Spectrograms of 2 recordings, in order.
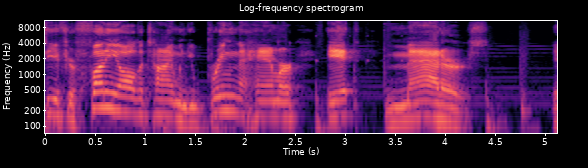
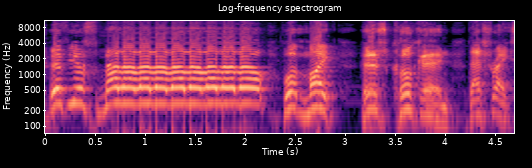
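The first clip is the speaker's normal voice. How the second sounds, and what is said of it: Imitates another person's voice. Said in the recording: “my bad rock impersonation”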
